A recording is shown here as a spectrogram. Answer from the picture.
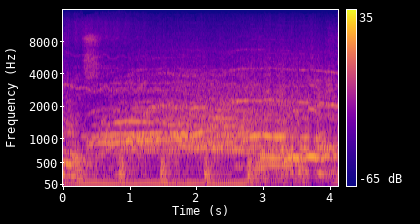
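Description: Live metal band's amplified instruments holding sustained, slowly gliding tones over a steady low drone that cuts out a little before the end, with scattered shouts from the crowd.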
